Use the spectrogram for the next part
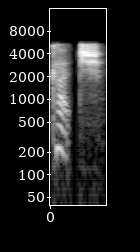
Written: Kutch

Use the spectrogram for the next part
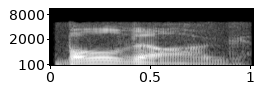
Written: bulldog

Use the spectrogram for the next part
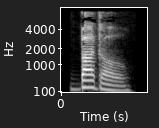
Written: buddle

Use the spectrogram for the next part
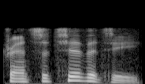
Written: transitivity

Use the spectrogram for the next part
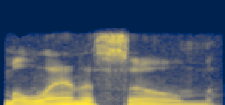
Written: melanosome

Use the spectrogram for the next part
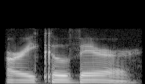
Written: haricot vert

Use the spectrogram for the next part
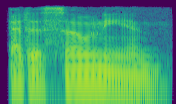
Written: Edisonian

